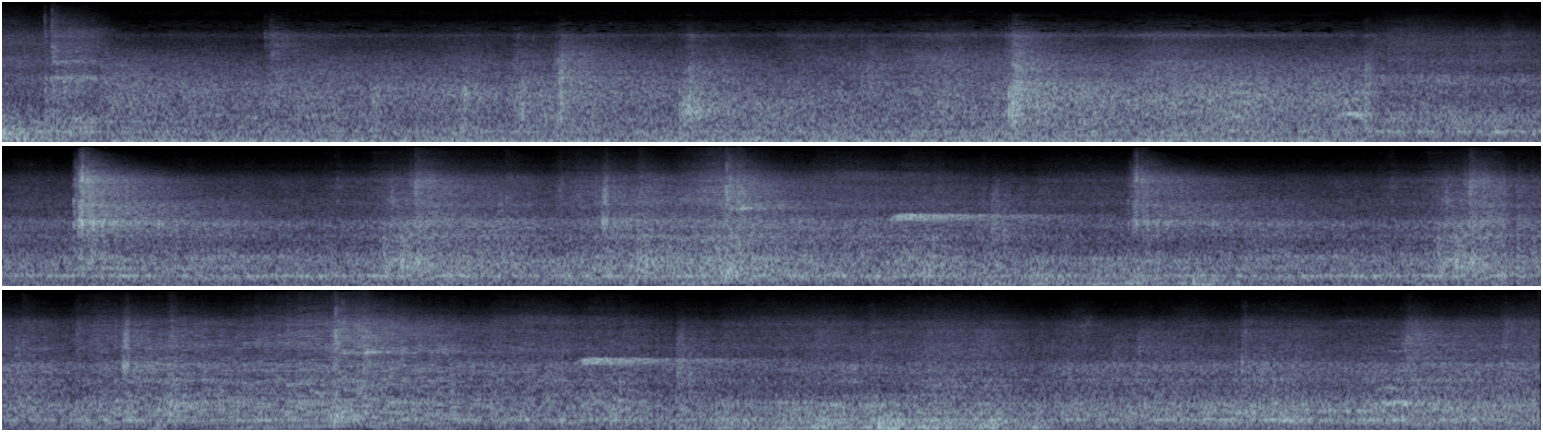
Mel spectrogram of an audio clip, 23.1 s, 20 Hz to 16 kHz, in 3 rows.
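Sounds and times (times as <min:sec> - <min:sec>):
hockey sticks and puck cracking: 0:08.0 - 0:08.8, 0:09.4 - 0:14.0, 0:14.7 - 0:19.0.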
